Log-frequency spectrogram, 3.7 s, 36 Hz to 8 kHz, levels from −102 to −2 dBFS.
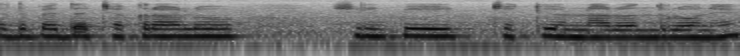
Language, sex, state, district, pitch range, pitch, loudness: Telugu, female, Andhra Pradesh, Guntur, 230-250 Hz, 245 Hz, -14 LUFS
